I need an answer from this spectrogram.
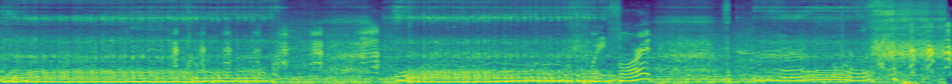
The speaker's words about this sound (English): The way she snores sounds like dog growling, wet fart.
